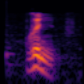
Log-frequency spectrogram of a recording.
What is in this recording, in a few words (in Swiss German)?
"brun", alsace; vin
